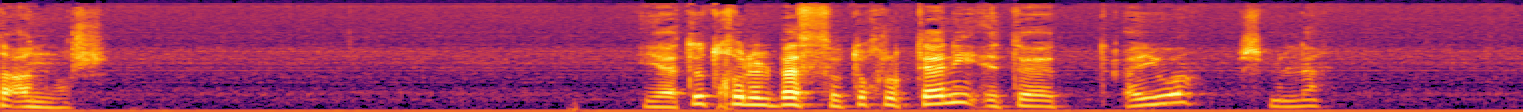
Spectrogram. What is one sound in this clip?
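A young man speaks calmly, close to a phone microphone.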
